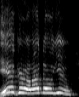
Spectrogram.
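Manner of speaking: squeaky, very high doggy voice. Voicing the puppy who is looking and laughing: voicing Mystic the dog laughing. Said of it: "Look like she's laughing like".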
